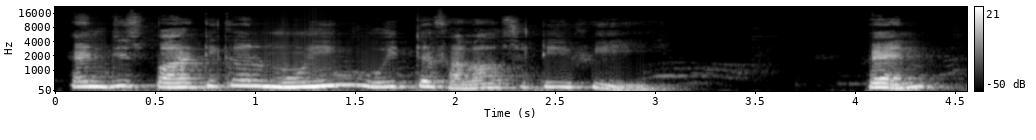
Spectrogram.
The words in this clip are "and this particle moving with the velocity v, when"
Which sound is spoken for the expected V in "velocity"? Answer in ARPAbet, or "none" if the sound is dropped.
F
